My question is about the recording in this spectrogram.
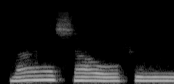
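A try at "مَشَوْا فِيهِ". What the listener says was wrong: Ma-nya nggak panjang.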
